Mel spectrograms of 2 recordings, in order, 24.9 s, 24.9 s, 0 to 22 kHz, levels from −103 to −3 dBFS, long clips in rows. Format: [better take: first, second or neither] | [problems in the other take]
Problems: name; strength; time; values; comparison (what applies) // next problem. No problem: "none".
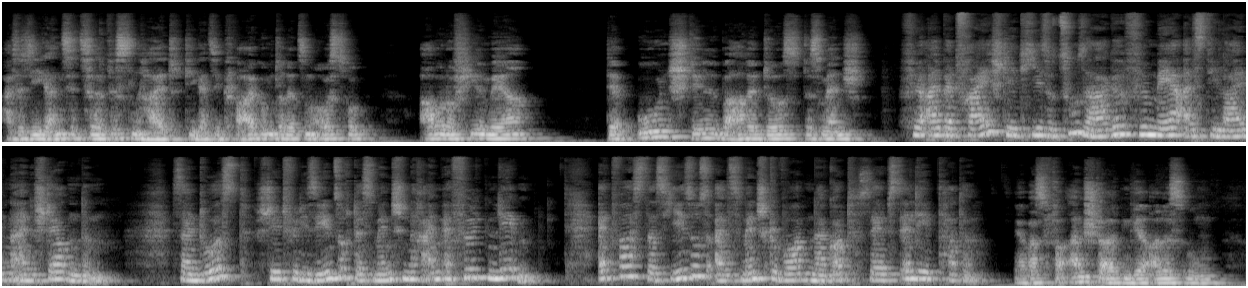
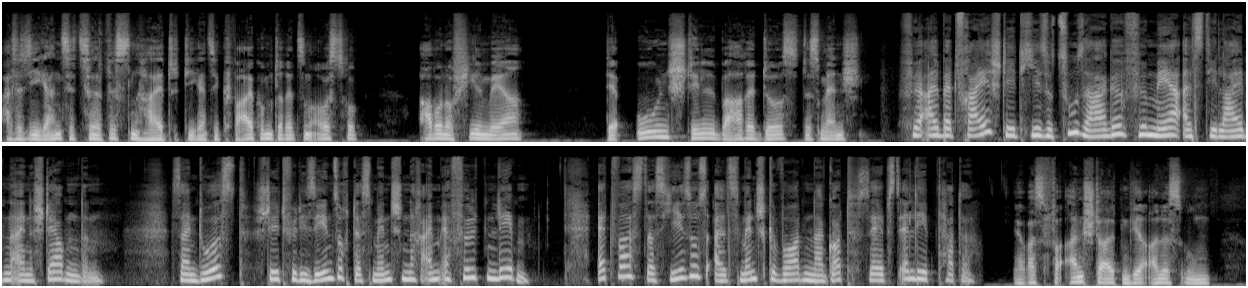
second | off-mic speech; far // room echo; slight; dies away in 0.3 s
